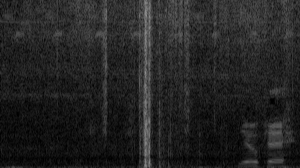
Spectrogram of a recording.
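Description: A foam sword smacks against a shield with a sharp thwack.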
